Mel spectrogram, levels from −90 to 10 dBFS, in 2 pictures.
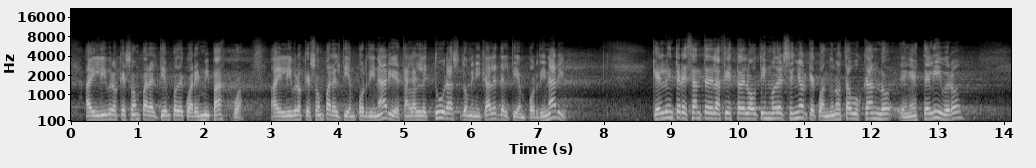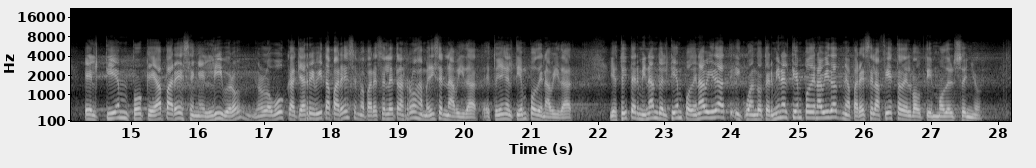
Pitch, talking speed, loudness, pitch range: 160 Hz, 200 wpm, -20 LUFS, 140-185 Hz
